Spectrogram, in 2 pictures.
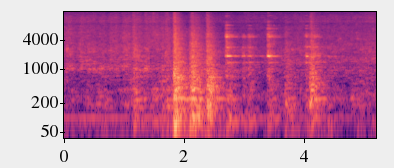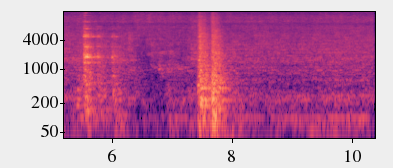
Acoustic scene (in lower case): kitchen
